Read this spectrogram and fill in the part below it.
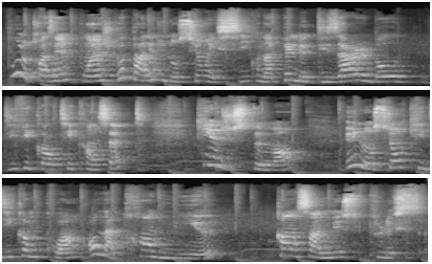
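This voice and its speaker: A woman giving a casual spoken lesson to camera, lively and direct, talking straight to her viewers. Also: high voice, measured pace. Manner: lively, direct, addresses viewers as "les gars"; switches into English example sentences. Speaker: English teacher on a video channel. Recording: echoey room with faint music.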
